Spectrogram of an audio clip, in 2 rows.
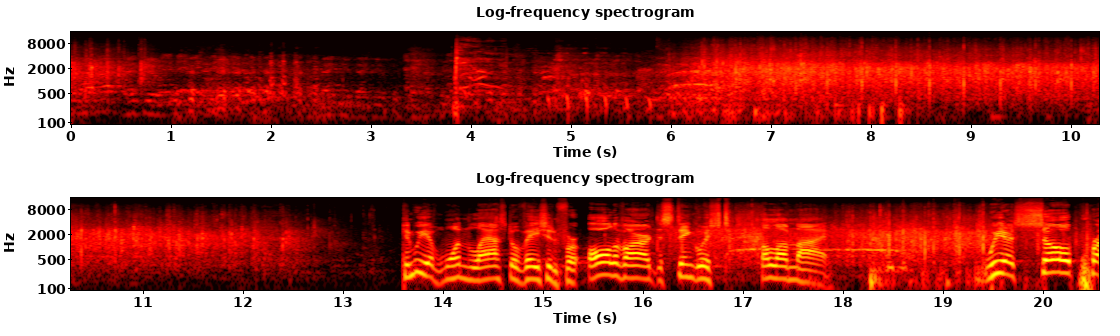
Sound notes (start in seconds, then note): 0.6 audience laughs; 5.8 audience applause; 18.4 audience applause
